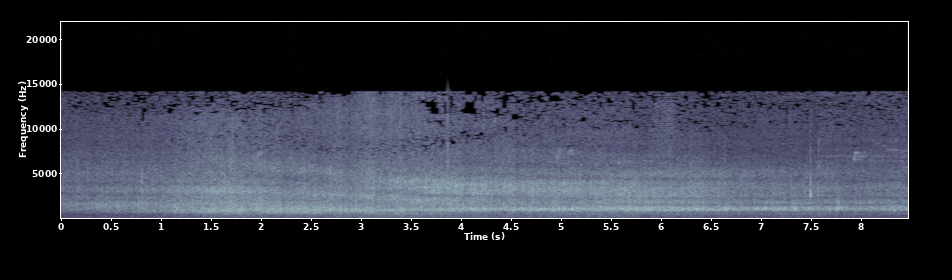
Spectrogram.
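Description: A road vehicle passing by: a steady rush of tyre and engine noise that builds over the first couple of seconds, holds, and fades near the end.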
